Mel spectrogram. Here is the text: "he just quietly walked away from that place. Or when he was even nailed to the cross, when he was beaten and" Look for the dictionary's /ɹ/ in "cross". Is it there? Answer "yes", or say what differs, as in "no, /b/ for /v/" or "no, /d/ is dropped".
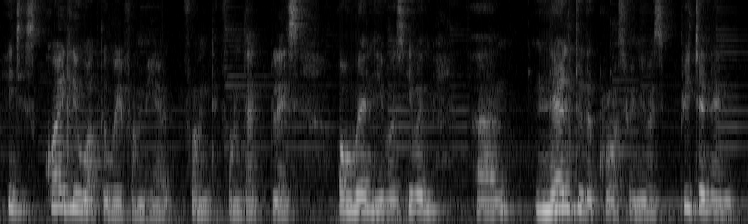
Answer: yes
